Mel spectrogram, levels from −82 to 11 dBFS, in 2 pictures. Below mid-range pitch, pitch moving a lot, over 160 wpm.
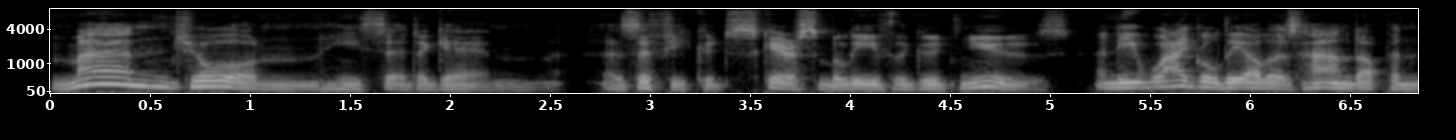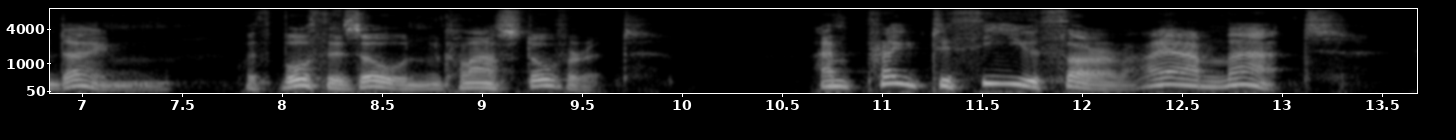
Yes: low, 120 Hz; wide, 8.3 semitones; average, 170 wpm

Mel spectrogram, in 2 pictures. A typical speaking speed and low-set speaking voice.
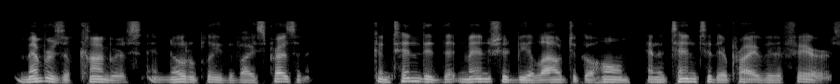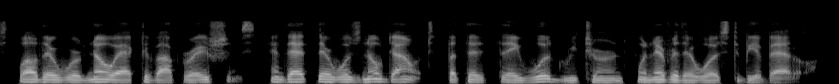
Yes: average, 170 wpm; low, 110 Hz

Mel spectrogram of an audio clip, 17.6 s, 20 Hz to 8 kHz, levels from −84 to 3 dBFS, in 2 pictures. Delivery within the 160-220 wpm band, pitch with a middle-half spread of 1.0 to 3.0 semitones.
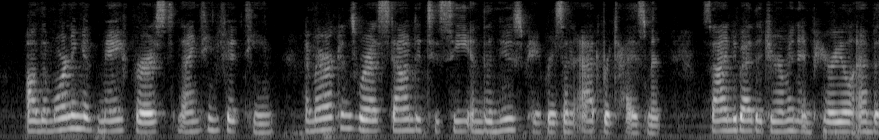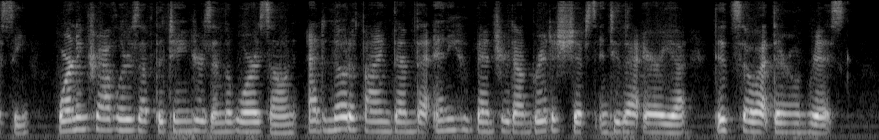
Yes: average, 175 wpm; average, 2.7 semitones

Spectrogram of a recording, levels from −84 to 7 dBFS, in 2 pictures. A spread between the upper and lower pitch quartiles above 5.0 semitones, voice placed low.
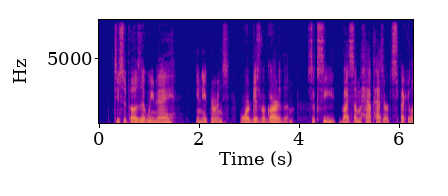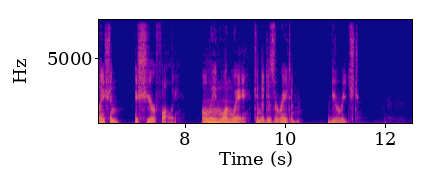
No: average, 3.9 semitones; low, 105 Hz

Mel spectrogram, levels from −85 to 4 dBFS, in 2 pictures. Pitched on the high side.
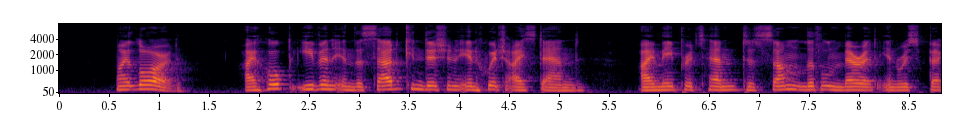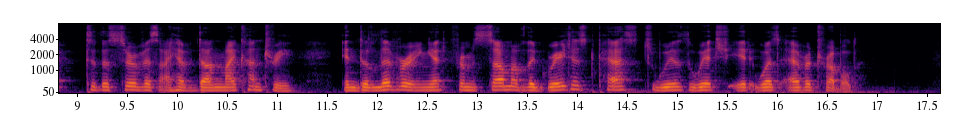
No: medium, 140 Hz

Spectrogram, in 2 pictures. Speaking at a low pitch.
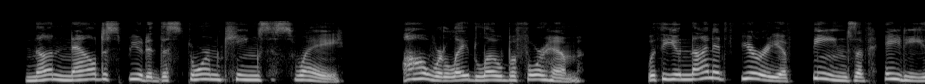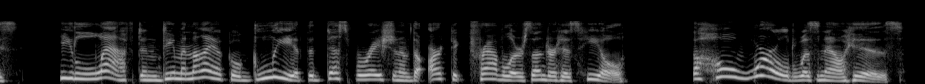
No: high, 215 Hz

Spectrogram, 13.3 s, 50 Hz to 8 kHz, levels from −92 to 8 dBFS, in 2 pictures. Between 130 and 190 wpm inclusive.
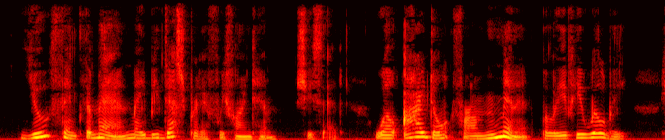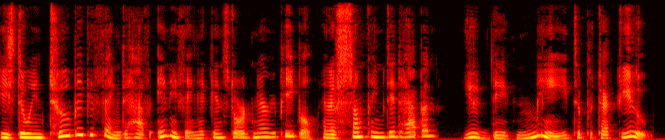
No: fast, 205 wpm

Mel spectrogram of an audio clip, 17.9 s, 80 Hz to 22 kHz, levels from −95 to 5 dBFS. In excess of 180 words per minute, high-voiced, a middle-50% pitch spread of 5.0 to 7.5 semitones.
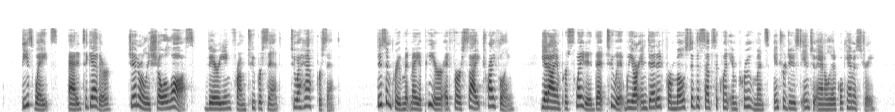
No: average, 165 wpm; high, 220 Hz; average, 5.3 semitones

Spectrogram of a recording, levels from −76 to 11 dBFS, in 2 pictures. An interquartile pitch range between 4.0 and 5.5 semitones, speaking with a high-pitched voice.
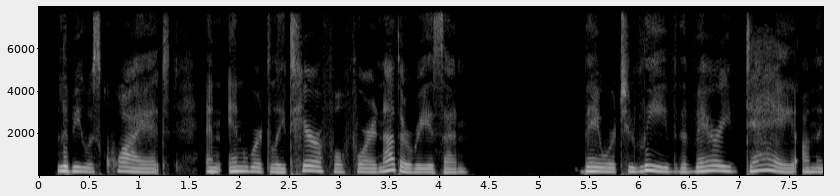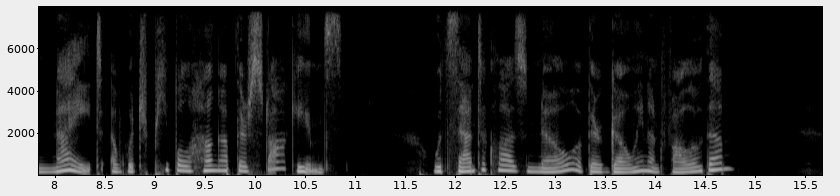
Yes: average, 4.3 semitones; high, 200 Hz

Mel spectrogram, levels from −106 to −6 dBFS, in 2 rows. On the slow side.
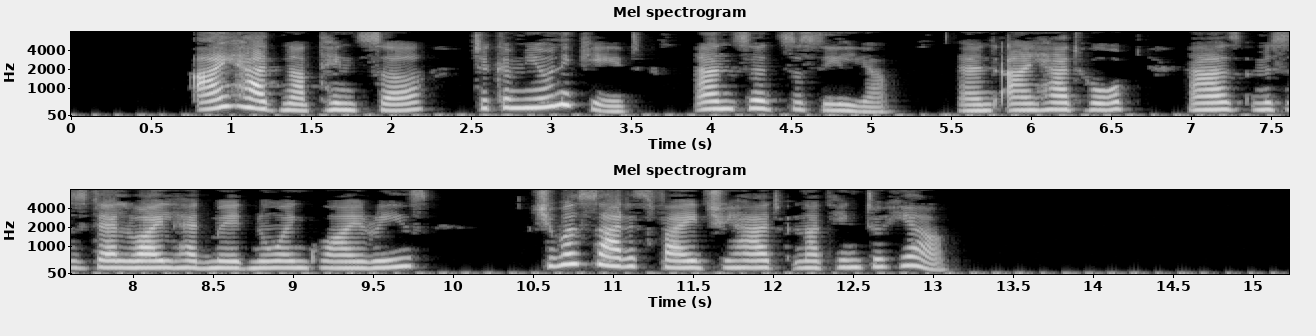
Yes: slow, 100 wpm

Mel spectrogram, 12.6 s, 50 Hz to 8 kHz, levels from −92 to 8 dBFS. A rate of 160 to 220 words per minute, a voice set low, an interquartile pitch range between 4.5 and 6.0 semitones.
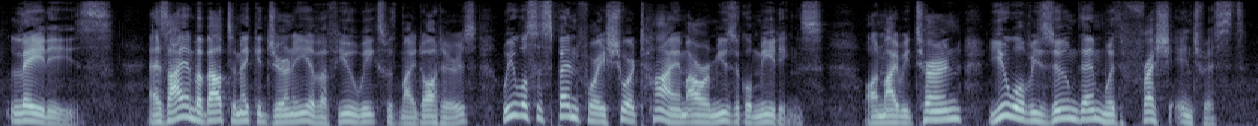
Yes: average, 175 wpm; low, 125 Hz; wide, 5.5 semitones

